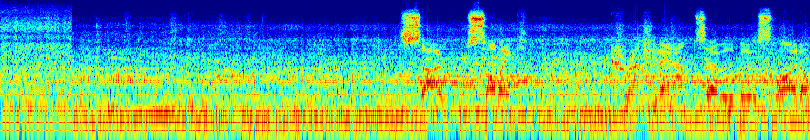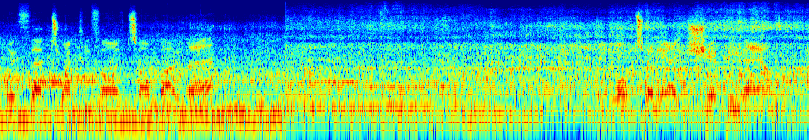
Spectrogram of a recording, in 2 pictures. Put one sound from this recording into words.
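Several car engines roar and rev loudly around a dirt track.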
